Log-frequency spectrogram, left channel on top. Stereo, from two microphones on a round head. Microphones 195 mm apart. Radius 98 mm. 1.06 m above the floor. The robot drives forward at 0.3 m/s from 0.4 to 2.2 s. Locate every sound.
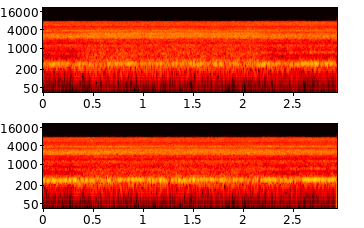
0.0 s running water: 15° left (ahead or behind), 1.1 m; by 3.0 s 25° left (ahead or behind), 0.6 m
